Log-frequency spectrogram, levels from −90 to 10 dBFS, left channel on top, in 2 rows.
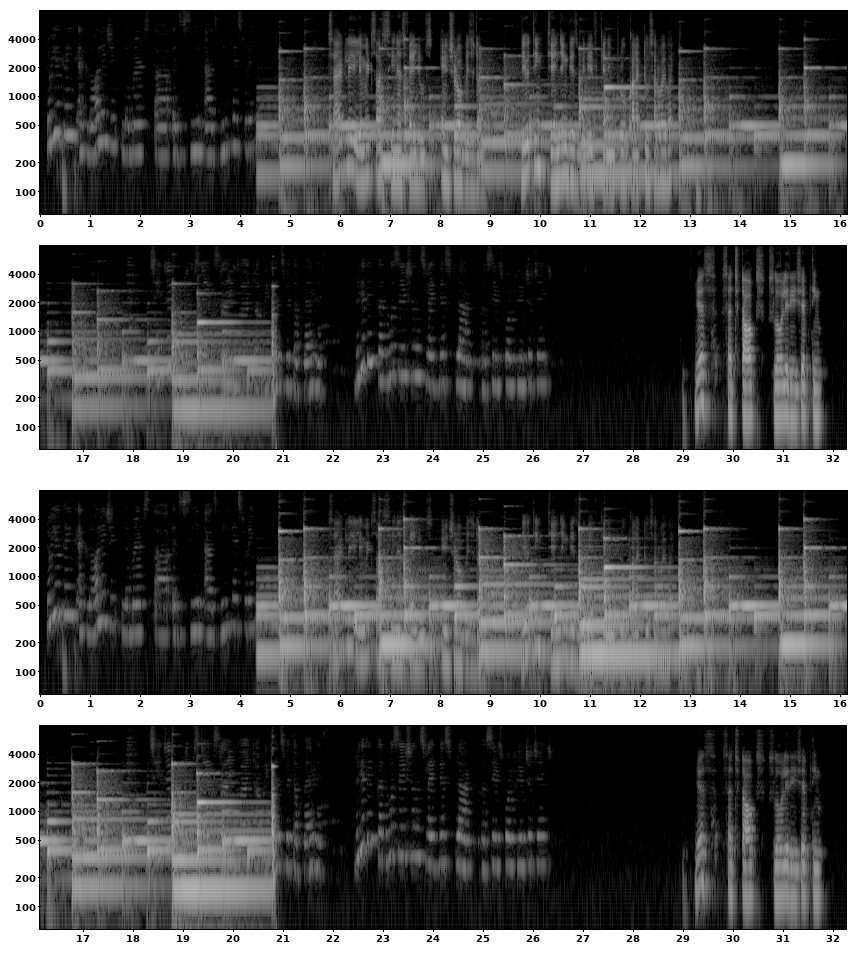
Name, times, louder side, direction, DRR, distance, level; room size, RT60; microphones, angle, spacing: voice 1, 0.1-4.4 7.9-8.0 17.1-17.3 17.9-21.9 22.4-26.4 29.6-29.7, equal, 35° right, 0.6 m, -49 dB
sound 1, 4.3-20.8, right 6 dB, 90° right, 0.4 m, -29 dB
voice 2, 5.8-8.9 9.6-12.7 29.2-31.7, left 3 dB, 45° left, 0.4 m, -34 dB
3.7 x 2.2 x 2.8 m
head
